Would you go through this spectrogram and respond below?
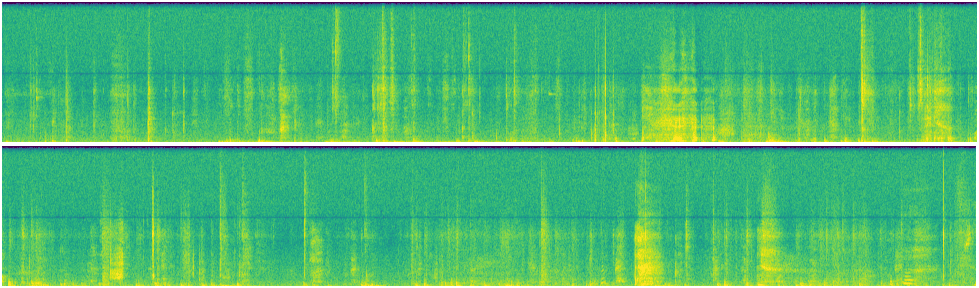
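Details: Golden retriever Labrador mix puppy, female, playing with her own reflection in a mirror indoors: steady rapid panting and snuffling with scuffling movement noises, a woman's voice speaking softly now and then.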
